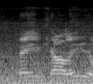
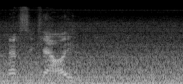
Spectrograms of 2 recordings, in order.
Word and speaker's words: Mexicali: the great garlic and the meali or As Americans would call it the Mexicali uh they took both those off the menu and put two other things on there and so but I'm used to calling it the right the way as a regular Mexican would uh you know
